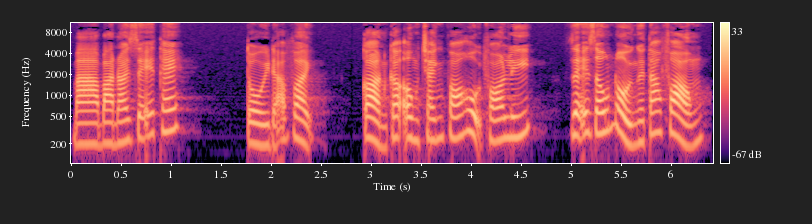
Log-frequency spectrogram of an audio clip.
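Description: A woman's voice: medium pitch, normal speed, natural voice. A woman voicing a greedy, bullying male village chief who sneers and makes threats in a Vietnamese storybook reading. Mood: menacing. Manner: blustering, sneering, extorting.

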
